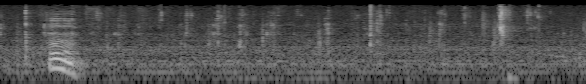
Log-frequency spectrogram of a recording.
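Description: A man chewing a mouthful of burger close to the microphone: soft, wet mouth clicks and smacks. About half a second in there is a short hummed "mmm" of approval.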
